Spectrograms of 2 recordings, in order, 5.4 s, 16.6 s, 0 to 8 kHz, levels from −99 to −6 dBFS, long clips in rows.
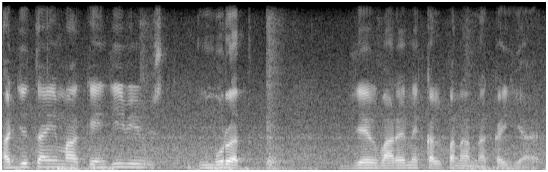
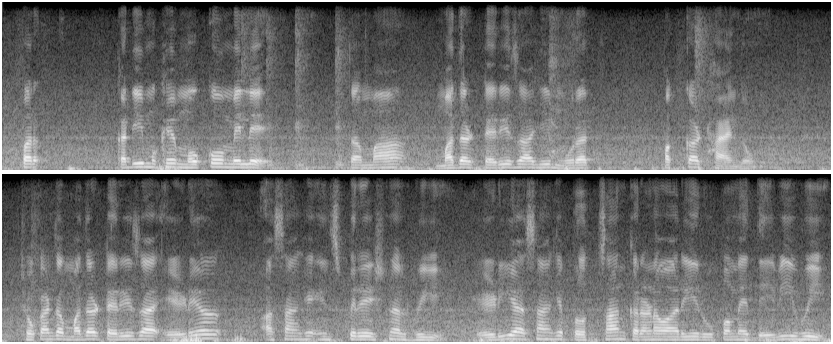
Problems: none marked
